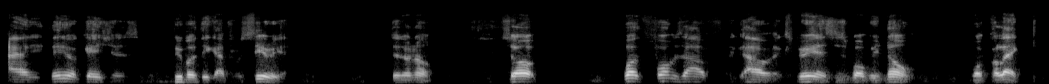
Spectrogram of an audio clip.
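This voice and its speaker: A man's voice: medium pitch, a little mellow, no room sound, rough recording. A middle-aged man with a Serbian accent, chairing an online roundtable in a loose, rambling way with frequent restarts. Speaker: conference chair. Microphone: video call.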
